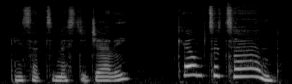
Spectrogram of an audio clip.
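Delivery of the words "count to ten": high, lilting parting advice; sing-song kindly reminder; encouraging reminder. Acted. Tramp leaving Mister Jelly, encouraging reminder.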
